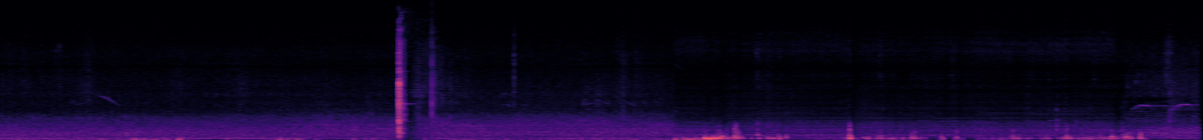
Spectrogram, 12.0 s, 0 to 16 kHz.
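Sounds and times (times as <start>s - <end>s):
air rifle shot crack: 4.0s - 4.6s.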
